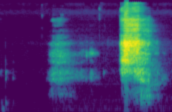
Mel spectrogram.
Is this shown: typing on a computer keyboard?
no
